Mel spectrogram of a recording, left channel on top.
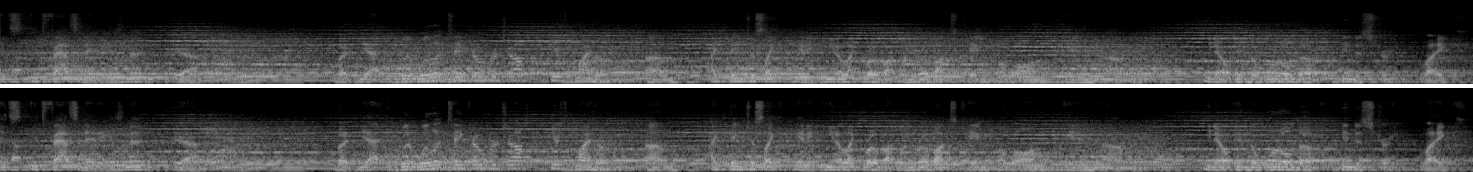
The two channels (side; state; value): both; normal; correlation 0.62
